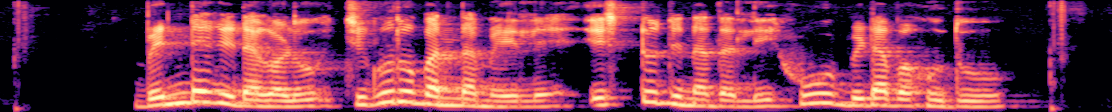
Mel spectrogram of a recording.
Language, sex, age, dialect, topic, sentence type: Kannada, female, 31-35, Coastal/Dakshin, agriculture, question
